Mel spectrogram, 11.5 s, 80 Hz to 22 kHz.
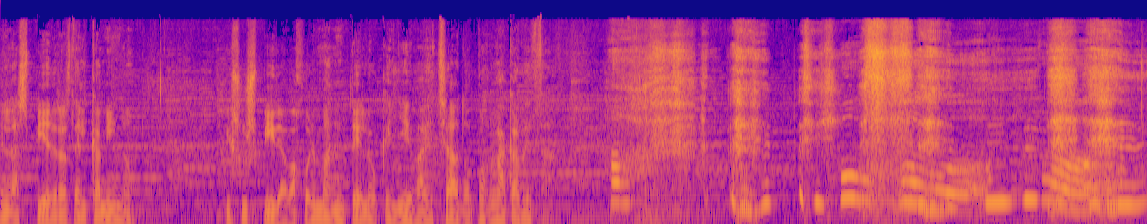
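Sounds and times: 
speech: 0.0s - 1.6s, 2.2s - 6.4s
voice performing a child crying and shivering from cold: 6.1s - 11.4s.

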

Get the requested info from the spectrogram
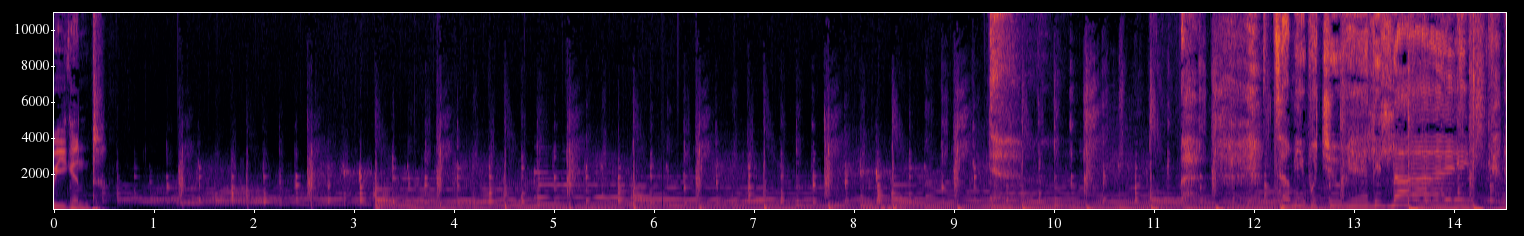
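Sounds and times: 
speech: 0.0s - 0.6s, 12.7s - 14.5s
pop song intro on the radio: 0.7s - 14.5s
deep bass and steady beat: 3.2s - 13.0s, 13.6s - 14.5s.

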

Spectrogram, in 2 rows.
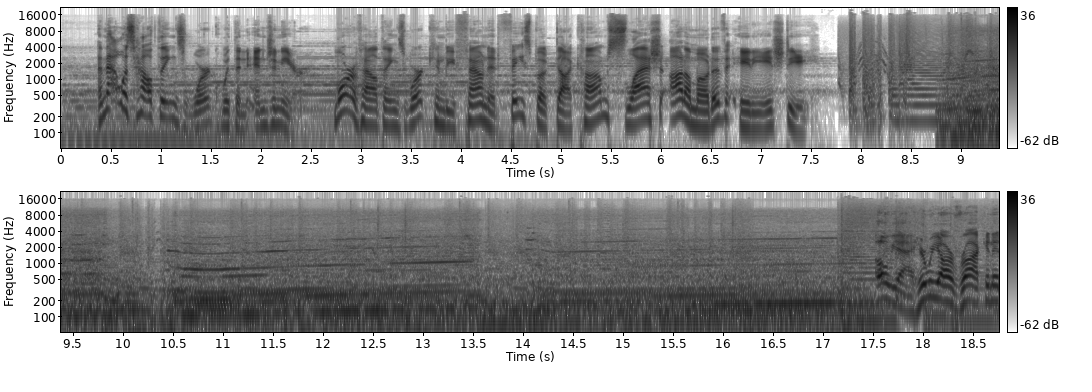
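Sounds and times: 
speech: 0.4s - 8.9s, 17.5s - 18.7s
rising supercharger whine of V8 engine: 8.8s - 17.3s
supercharged V8-swapped Volvo 240 engine revving and accelerating: 8.8s - 17.5s.

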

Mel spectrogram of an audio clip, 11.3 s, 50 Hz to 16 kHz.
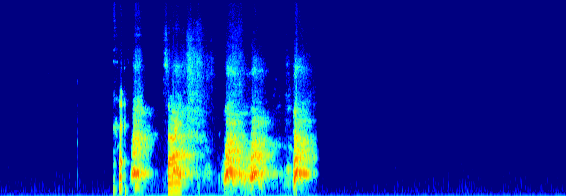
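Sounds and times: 
speech: 2.4s - 4.0s
pet dog barking: 2.6s - 6.4s.

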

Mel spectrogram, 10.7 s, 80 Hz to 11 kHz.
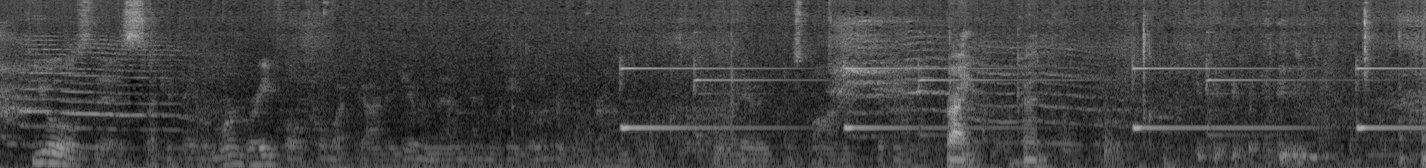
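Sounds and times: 
speech: 0.2s - 9.8s
doorbell chiming: 4.7s - 7.5s, 8.5s - 10.6s.

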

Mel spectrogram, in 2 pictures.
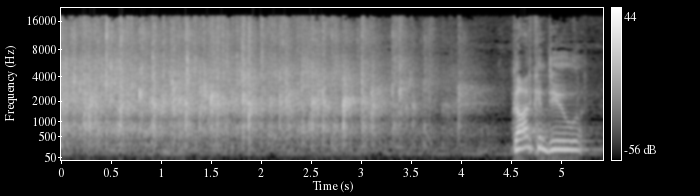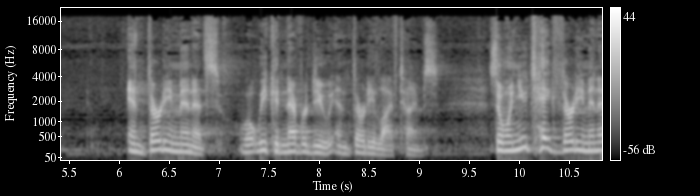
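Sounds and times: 
crowd applauding: 0.0s - 4.2s
speech: 4.5s - 5.3s, 6.1s - 10.8s.

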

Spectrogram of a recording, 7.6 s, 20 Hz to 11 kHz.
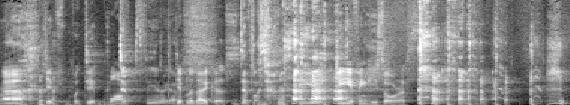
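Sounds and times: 
speech: 0.0s - 7.5s
laughter: 3.5s - 4.8s, 5.6s - 7.4s
person coughing: 3.9s - 4.7s, 5.6s - 7.5s.

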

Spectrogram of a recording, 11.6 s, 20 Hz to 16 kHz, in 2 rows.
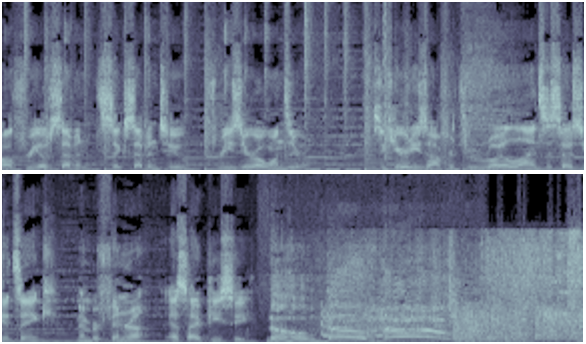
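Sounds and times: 
speech: 0.0s - 9.8s
car crash sound effect: 9.4s - 11.6s.

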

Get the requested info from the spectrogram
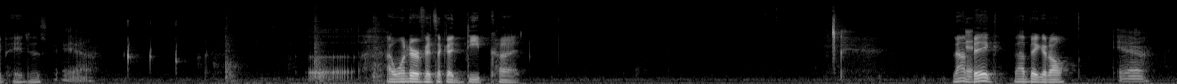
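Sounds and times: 
speech: 0.0s - 1.1s, 3.1s - 5.3s, 9.5s - 11.6s
computer mouse clicking on a link: 7.6s - 7.9s.

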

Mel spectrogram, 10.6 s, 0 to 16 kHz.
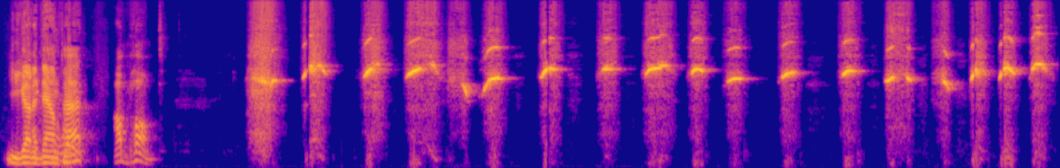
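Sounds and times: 
speech: 0.1s - 1.7s, 2.5s - 2.8s
person whistling a chant-like sports fan tune: 2.5s - 10.5s.

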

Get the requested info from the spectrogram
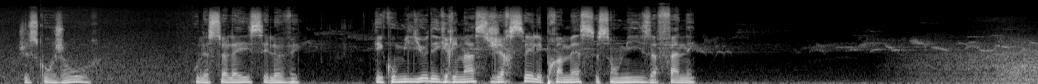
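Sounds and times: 
birds singing in high wavering chirps: 0.0s - 10.3s
constant hiss: 0.0s - 10.3s
speech: 0.2s - 1.1s, 2.0s - 7.2s.

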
